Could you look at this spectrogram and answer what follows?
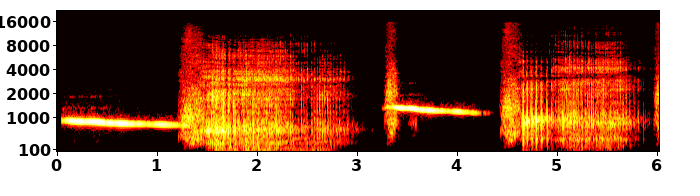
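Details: Stop-motion animation sound effect, not a real sleeper: cartoon-style snoring with two long rasping in-breaths, each followed by a whistling tone.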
